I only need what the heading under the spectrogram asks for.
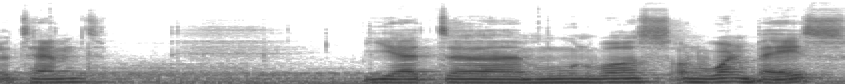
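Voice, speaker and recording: Audible room echo surrounds a speaker who goes at a fairly slow pace with ordinary pitch variation. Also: man. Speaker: esports caster. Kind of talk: game commentary.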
